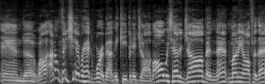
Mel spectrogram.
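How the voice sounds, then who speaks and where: Lively in intonation, a man with a Texas accent speaks over noticeable background noise. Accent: Texas twang. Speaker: vlogger. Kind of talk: casual vlog monologue. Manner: rambling, halting with fillers.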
